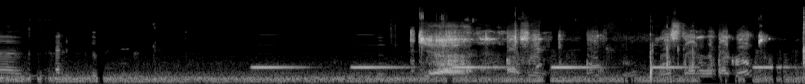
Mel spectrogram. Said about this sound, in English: Whose car is beeping so early? Too early.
